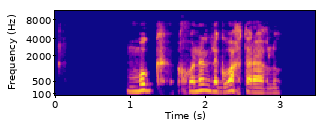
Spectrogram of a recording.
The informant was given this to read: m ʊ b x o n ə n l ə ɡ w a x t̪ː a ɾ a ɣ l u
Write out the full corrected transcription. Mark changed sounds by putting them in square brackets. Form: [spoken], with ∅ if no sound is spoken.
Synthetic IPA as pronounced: m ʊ [ɡ] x o n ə n l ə ɡ w a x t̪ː a ɾ [ɑ] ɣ l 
